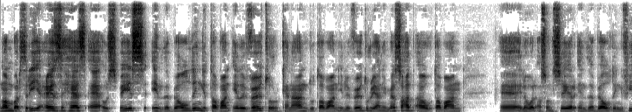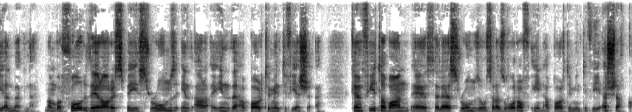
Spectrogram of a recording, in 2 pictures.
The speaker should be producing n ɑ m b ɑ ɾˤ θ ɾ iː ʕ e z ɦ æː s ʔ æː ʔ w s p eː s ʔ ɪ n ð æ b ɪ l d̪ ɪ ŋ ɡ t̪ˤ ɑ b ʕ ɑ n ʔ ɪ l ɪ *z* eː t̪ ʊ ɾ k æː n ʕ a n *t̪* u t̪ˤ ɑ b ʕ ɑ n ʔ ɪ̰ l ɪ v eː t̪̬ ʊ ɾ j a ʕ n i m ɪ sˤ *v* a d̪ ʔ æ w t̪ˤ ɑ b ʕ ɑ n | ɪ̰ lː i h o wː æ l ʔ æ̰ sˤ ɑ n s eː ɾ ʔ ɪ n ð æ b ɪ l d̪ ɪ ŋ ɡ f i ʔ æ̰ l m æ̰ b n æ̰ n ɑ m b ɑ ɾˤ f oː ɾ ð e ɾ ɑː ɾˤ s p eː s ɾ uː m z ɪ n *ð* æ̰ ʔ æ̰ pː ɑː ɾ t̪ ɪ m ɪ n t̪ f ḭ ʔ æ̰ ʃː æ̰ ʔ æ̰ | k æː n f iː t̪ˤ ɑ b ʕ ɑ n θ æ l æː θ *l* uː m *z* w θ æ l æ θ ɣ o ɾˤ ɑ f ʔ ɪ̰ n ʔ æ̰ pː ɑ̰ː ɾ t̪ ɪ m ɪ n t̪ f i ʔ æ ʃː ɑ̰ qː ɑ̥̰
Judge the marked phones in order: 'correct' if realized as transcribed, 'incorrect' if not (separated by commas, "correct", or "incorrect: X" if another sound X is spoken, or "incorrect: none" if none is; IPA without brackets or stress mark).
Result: incorrect: v, incorrect: d̪, incorrect: ʕ, correct, incorrect: ɾ, correct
